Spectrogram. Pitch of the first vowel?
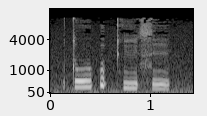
high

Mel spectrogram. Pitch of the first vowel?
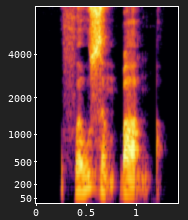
rising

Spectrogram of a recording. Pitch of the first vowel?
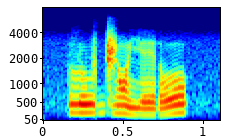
high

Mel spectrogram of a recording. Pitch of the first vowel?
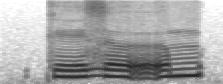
rising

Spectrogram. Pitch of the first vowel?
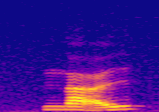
low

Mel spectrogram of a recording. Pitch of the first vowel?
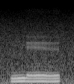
low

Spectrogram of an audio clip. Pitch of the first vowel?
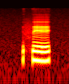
high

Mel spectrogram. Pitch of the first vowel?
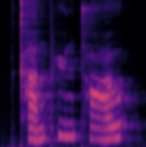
rising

